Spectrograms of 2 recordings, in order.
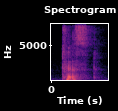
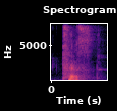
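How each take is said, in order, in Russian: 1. У первого t сильное придыхание. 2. У первого t сильное придыхание.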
